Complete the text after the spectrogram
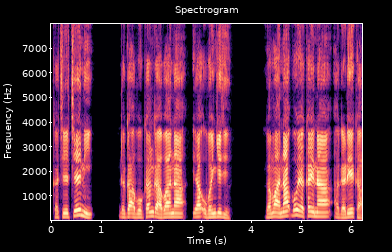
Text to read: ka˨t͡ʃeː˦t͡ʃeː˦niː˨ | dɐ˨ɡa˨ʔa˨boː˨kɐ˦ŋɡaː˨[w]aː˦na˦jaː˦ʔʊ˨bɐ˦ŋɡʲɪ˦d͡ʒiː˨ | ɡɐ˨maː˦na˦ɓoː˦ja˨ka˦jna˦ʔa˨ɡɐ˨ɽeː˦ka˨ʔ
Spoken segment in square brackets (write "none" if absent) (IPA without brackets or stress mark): b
